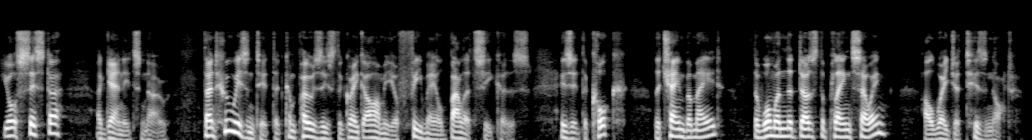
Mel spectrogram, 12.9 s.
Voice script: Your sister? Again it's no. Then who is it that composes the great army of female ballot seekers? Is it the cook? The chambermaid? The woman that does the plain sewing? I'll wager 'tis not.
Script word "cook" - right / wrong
right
